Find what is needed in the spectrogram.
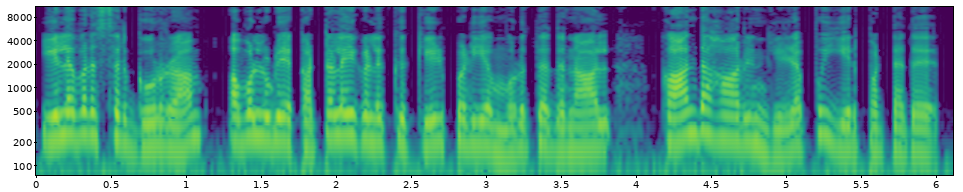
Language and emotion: Tamil, neutral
